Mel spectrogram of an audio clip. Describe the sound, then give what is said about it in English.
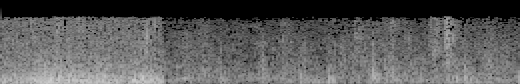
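Heavy rain pours steadily outside in a dense, hissing wash, with a louder low rumble for the first second or so before settling into a constant downpour with scattered drips and patters. “What's it raining out? Raining? I almost drowned”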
